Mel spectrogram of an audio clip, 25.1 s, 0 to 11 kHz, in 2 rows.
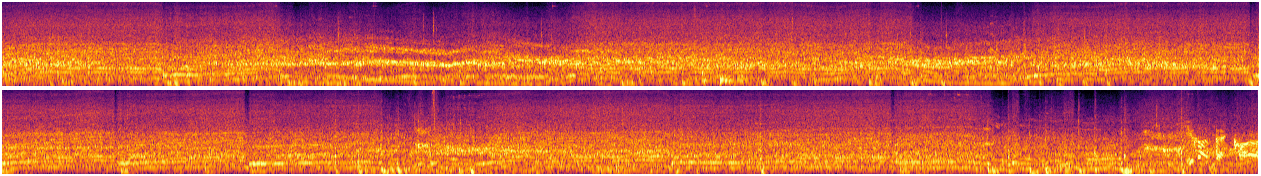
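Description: A car drifts in the Forza Horizon 6 racing game, with a roaring engine rising and falling and tires squealing continuously through repeated slides, while a commentator talks over it.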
